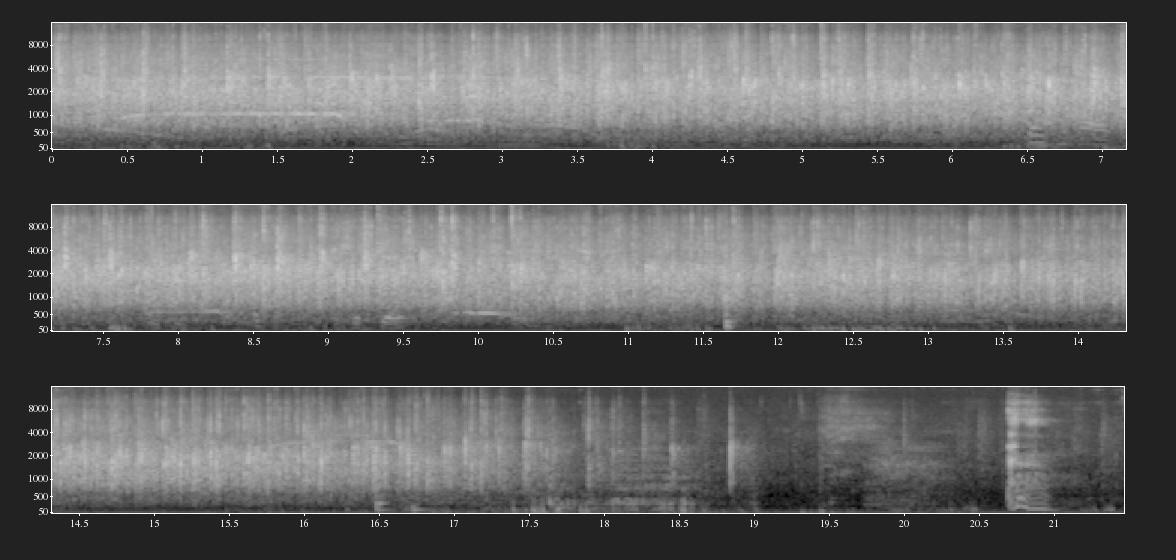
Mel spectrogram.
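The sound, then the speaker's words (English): An audience applauds to welcome Pastor Frank: sustained, dense clapping for about seventeen seconds that then fades out, followed by a few quieter scattered noises. “I just ask you to give a warm welcome to Pastor Frank and uh, really thank him for being with us.”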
